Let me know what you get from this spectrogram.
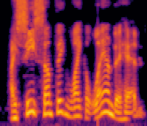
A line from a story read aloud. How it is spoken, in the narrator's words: said Jack in a hopeful tone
